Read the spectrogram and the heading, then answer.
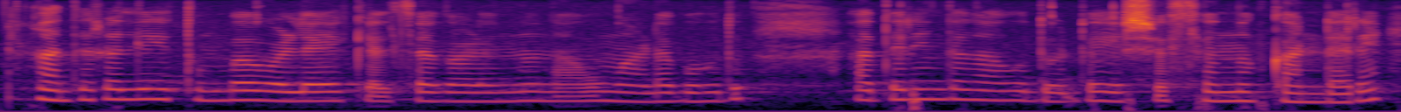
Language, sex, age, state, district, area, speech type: Kannada, female, 18-30, Karnataka, Chitradurga, rural, spontaneous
